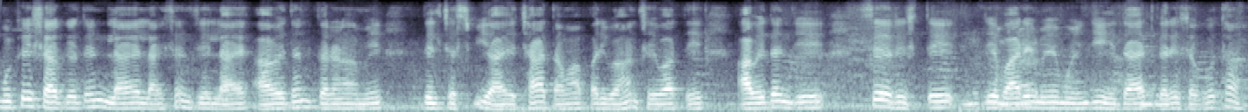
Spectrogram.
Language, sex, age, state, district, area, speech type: Sindhi, female, 60+, Uttar Pradesh, Lucknow, urban, read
